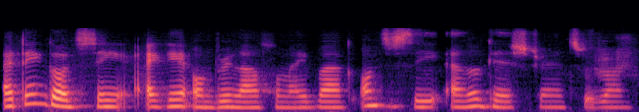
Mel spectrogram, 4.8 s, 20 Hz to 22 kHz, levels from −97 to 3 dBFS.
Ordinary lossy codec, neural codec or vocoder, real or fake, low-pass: none; codec, 16 kHz, 0.8 kbps, ZipCodec; fake; none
